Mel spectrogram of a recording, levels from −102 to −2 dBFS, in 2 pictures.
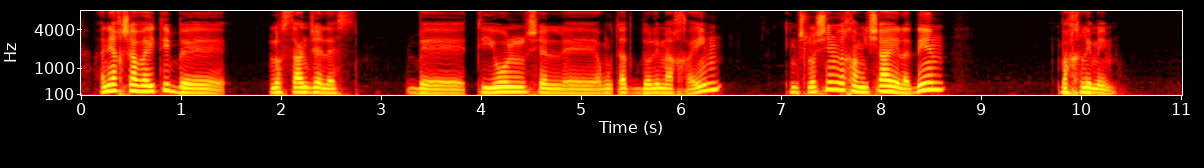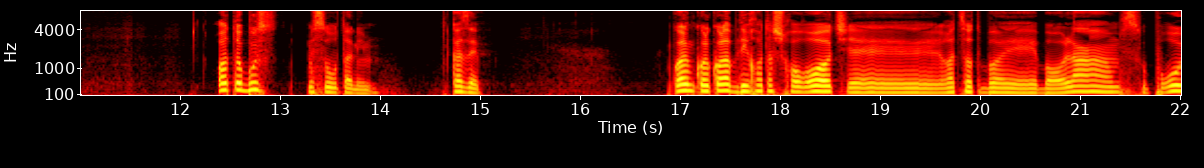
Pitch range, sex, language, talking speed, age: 150-195 Hz, female, Hebrew, 75 wpm, 20-39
